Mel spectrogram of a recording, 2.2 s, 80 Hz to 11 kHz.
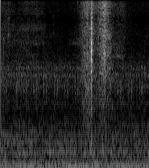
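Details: Mk6 Ford Fiesta 1.6 TDCi at idle after cable-tying a boost hose away from the crash can: smooth, even low diesel rumble with no tinny rattle; the rattle is gone, not fixed by the engine mount replacement.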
